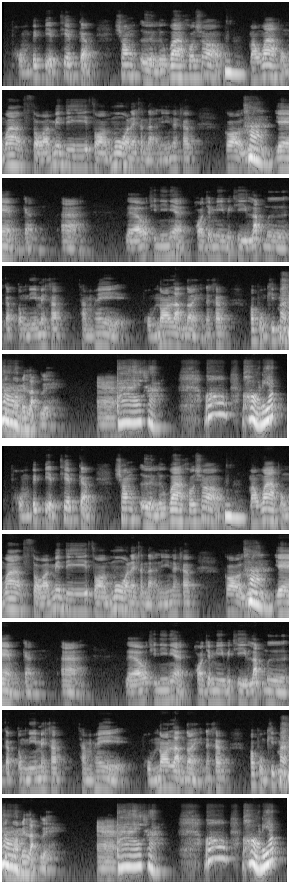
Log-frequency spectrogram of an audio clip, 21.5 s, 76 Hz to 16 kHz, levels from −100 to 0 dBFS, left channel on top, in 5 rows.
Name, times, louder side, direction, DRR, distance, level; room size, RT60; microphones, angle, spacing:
voice 1, 0.2-1.3 1.7-3.3 3.7-7.1 7.6-8.1 8.4-9.2 9.5-9.8 10.5-13.8 14.1-14.7 15.1-16.2 16.6-18.0 18.6-19.1, right 1 dB, 45° right, 1.2 m, -26 dB
voice 2, 3.3-3.7 7.9-8.4 17.1-17.6 18.9-19.6 19.9-21.3, equal, 5° right, 0.3 m, -17 dB
9.0 x 3.7 x 5.2 m
head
